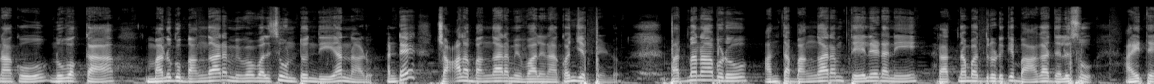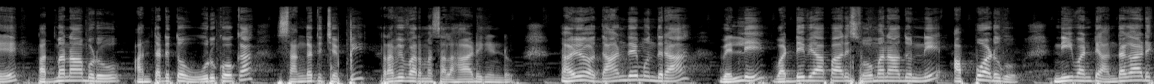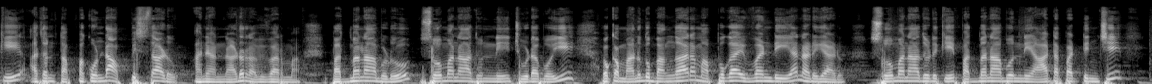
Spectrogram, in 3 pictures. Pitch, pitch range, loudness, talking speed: 145 Hz, 130-165 Hz, -13 LUFS, 105 wpm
